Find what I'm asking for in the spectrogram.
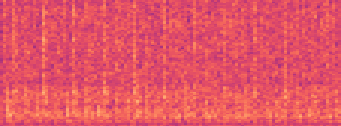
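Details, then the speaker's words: Air-cooled engine idles with a loose, erratic metallic rattle that changes every revolution over its low pulsing beat; owner rules out connecting rod and wrist pin, suspects something spinning loose or a worn crankshaft thrust bearing. "I hear it it's rattling wrapping away but it's erratic it's not consistent it changes a little bit every revolut"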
